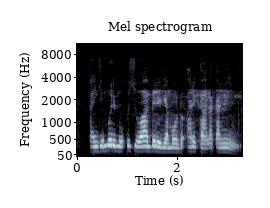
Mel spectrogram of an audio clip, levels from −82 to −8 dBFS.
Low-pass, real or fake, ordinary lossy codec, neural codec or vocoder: 7.2 kHz; real; none; none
